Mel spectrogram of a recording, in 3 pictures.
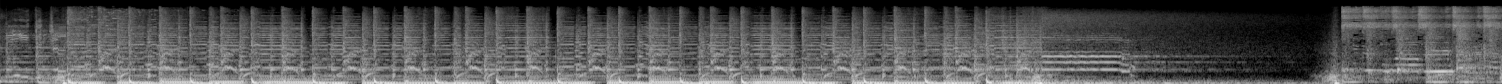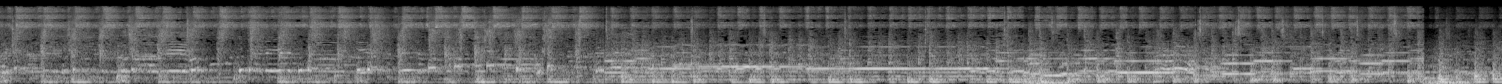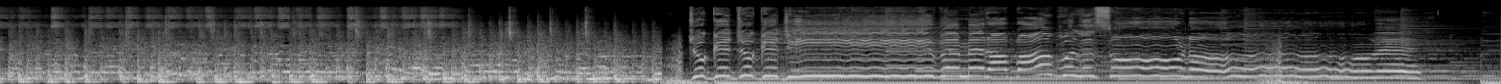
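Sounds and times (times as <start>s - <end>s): upbeat instrumental music: 0.0s - 11.4s, 13.4s - 36.7s
fast percussion and rattles: 13.4s - 36.7s.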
